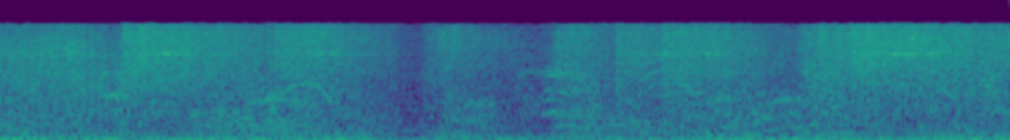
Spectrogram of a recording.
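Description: Metal blades clash and slash in a fast fight.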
